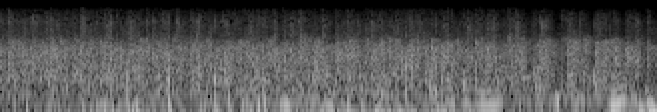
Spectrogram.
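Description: Studio audience applause on a French television talk show, a dense, loud and steady wash of clapping that holds at full strength for the whole stretch with no talking over it.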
